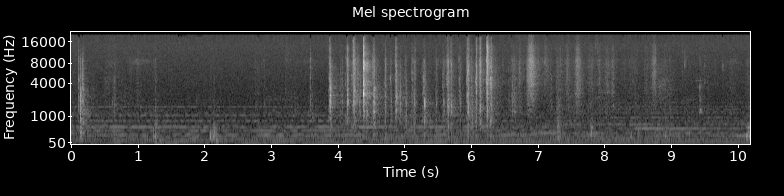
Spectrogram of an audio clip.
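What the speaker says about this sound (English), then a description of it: "Let's give it a gentle riffle." Vintage Aquarian tarot cards are gently riffle shuffled, giving soft, quick bursts of fluttering card clicks at close range, quiet and irregular, without talk.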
